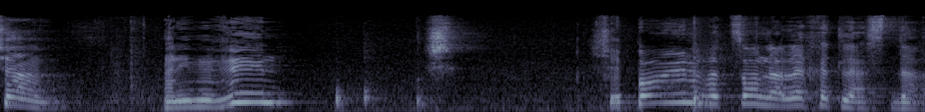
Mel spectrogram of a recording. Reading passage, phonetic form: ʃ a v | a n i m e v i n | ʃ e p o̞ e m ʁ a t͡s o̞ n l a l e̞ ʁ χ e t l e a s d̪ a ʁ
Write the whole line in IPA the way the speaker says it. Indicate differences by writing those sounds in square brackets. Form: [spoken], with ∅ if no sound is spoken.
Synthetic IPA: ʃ a v | a n i m e v i n | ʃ e p o̞ e m ʁ a t͡s o̞ n l a l e̞ [∅] χ e t l e a s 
